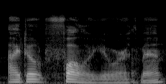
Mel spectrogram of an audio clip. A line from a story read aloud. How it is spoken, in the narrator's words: she said dryly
